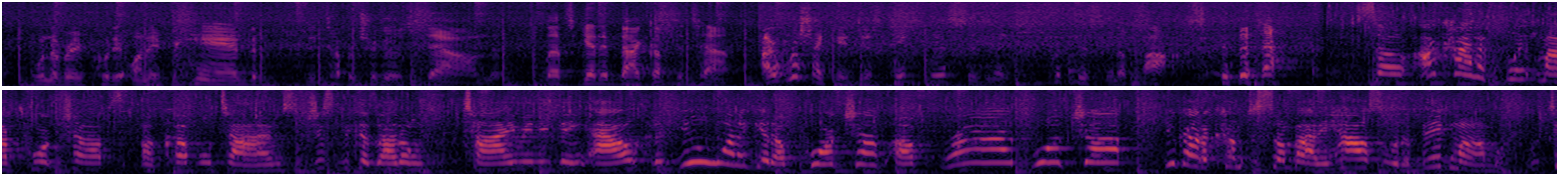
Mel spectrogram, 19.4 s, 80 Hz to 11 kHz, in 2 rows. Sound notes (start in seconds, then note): 7.5 laughing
